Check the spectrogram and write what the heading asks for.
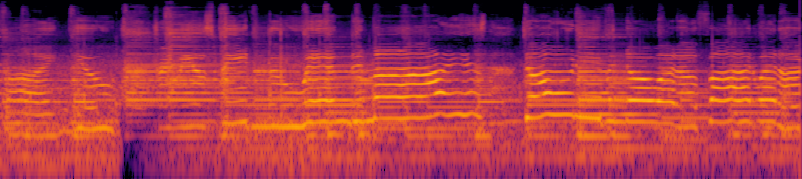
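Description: Acoustic guitar and ukulele strummed together with a singing voice, a folk song played live. The low chords drop out briefly about a second in before the strumming carries on.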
